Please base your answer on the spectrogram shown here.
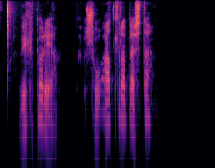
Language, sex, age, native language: Icelandic, male, 40-49, Icelandic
